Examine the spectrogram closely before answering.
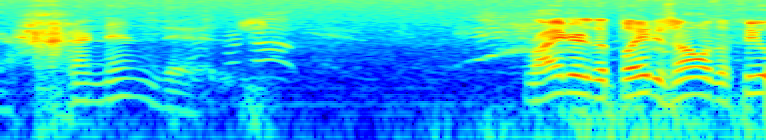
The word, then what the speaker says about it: Hernandez: Hispanicized the pronunciation there. Hernandez.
